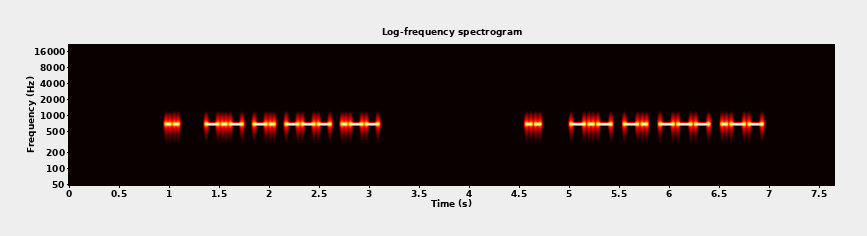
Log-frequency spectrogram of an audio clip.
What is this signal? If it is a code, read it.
Morse code, heard as a keyed tone, about 28 wpm, 700 Hz. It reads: I KNOW I KNOW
